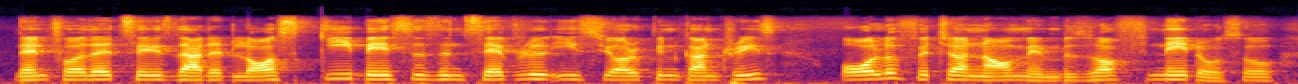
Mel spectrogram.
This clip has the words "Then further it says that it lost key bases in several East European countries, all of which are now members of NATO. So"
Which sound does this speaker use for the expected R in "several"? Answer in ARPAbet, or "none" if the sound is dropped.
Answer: R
